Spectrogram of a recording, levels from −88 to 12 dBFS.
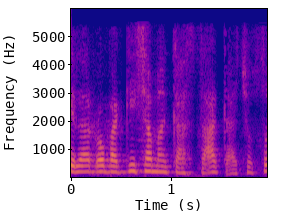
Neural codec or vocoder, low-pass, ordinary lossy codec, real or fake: codec, 24 kHz, 0.5 kbps, DualCodec; 5.4 kHz; AAC, 32 kbps; fake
